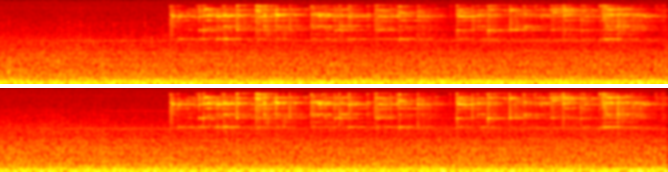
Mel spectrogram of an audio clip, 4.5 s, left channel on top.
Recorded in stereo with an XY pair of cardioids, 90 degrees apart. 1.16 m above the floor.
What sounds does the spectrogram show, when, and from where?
1.1 s keys jangling: 30° right, 2 m; by 4.5 s 70° right, 5 m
